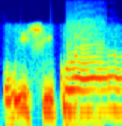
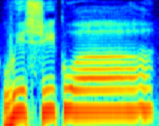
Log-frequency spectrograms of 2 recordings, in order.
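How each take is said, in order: First: Uishi kwa carefully repeated slowly; repeating slowly. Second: Wishikwa stretched very slow and high; each syllable of Wishikwa drawn out; over enunciating. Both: Shown as a demonstration. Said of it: "Let's do one word at a time".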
